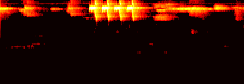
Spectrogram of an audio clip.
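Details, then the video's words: Blue-crowned hanging parrot (serindit), an actively calling bird used as a lure to draw replies. Thin, very high chirps, then a loud rapid burst of four sharp notes, then softer high twittering. "Pancingan Suara Serindit Gacor Pasti Nyaut !!!"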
